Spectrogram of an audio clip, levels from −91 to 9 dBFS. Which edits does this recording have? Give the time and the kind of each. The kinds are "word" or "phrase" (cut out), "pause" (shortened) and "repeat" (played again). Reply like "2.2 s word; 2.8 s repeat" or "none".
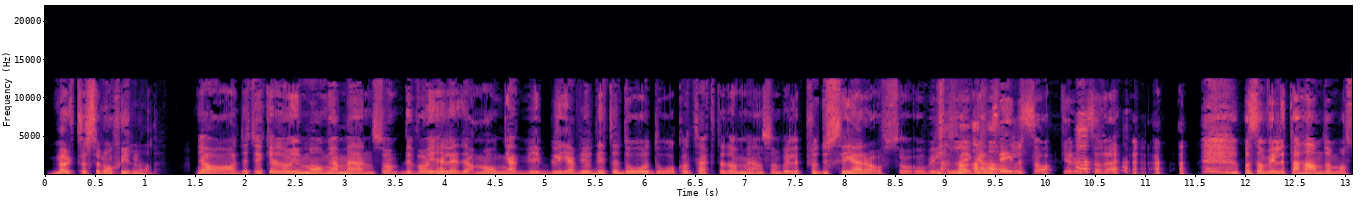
none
